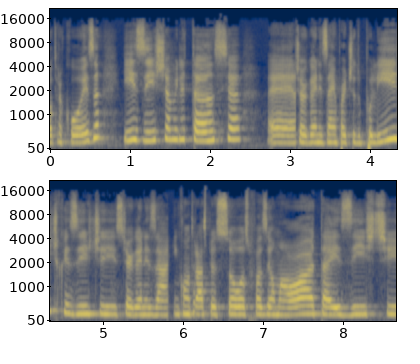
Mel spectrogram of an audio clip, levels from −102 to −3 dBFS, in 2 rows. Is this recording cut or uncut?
cut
